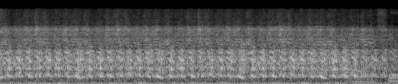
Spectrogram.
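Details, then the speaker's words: 1972 Ford Gran Torino 351C, last run November 2021, on a newly fitted remanufactured starter: starter spins the engine in a steady, even churning rhythm but it never fires; crank no start, owner suspects lack of fuel. "all right go ahead and crank it see if it'll fire nope yeah I knew it would run it's a good engine just gotta get some gas in it"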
